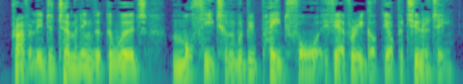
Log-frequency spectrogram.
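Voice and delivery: ordinary delivery

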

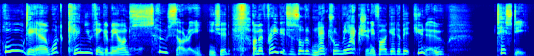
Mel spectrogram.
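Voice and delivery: hint of a curious, prim deity; the god. A narrator's reading. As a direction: play the fussy island god, measured. God character voiced in reading.

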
